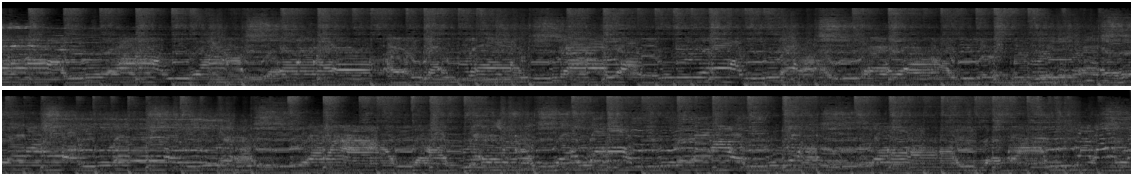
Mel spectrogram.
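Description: Rock band playing an instrumental passage: a guitar playing a melodic line over bass and drum kit, with no singing.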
